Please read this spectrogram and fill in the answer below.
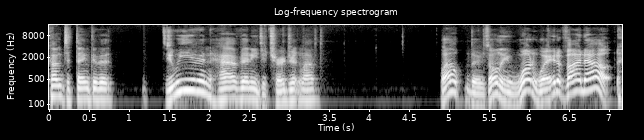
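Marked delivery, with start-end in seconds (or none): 4.9-7.1 radio broadcast announcer voice. Checking with a housemate whether any detergent is left: announcer voice. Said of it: "stuck in my announcer voice".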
